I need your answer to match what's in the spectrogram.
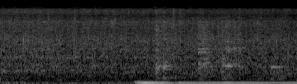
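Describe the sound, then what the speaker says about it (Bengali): Elephant apple (chalta) sour curry being stirred in a pan, a steady soft sizzle and bubbling with a brief louder stir after the lid comes off, close and alone. "খুলে একটু নাড়াচাড়া করে দিলাম।"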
